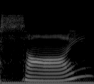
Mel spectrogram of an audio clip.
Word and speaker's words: sign: again it's silent no the K silent a sign the G is silent knob decay silent climb there be a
